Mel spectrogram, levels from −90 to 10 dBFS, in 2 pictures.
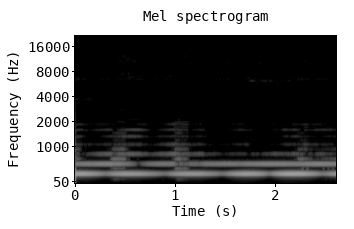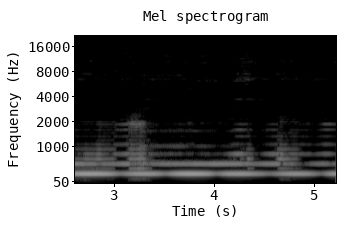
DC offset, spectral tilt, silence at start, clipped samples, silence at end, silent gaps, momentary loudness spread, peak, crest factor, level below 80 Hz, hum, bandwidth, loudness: under 0.1%; -7.5 dB/octave; 0 s; under 0.1%; 0 s; none; 7 LU; -26 dBFS; 10 dB; under -90 dBFS; none; 6.8 kHz; -38 LUFS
